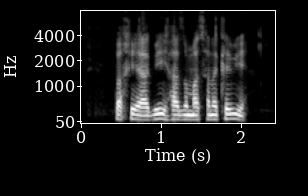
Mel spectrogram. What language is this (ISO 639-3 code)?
pus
